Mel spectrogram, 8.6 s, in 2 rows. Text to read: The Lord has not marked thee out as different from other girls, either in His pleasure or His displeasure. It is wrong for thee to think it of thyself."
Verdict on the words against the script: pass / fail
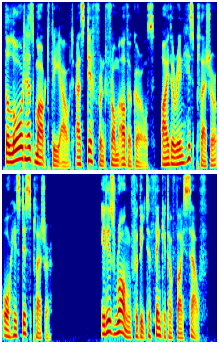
fail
